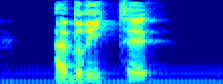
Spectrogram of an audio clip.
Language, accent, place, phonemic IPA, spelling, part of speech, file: French, France, Lyon, /a.bʁi.tɛ/, abritait, verb, LL-Q150 (fra)-abritait.wav
- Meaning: third-person singular imperfect indicative of abriter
